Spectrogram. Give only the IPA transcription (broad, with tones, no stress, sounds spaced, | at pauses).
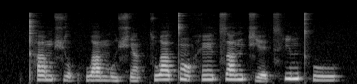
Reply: kʰ a˧ m ɕ o˨ ʔ h w a˧ m u˨˩ ɕ ã˨ t̚ s w a˦ t̪ ɔ̃˥˧ h ẽ˦ t͡s a˦ n t͡ɕ e˨˩ t͡sʰ i˦ m kʰ u˧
